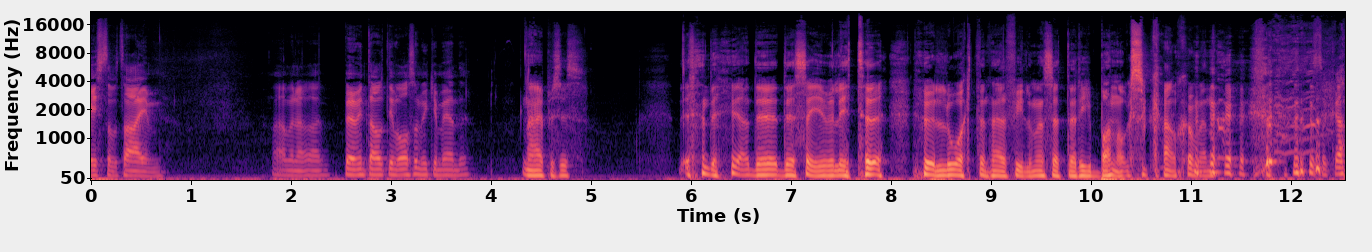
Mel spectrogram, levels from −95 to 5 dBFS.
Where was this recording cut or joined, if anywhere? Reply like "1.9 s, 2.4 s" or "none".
1.7 s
